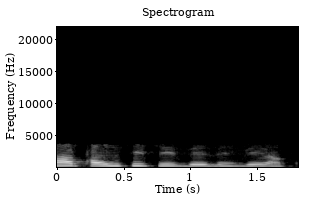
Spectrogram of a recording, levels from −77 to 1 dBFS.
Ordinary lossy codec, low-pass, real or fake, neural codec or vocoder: none; 3.6 kHz; fake; codec, 16 kHz, 2 kbps, FunCodec, trained on Chinese and English, 25 frames a second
